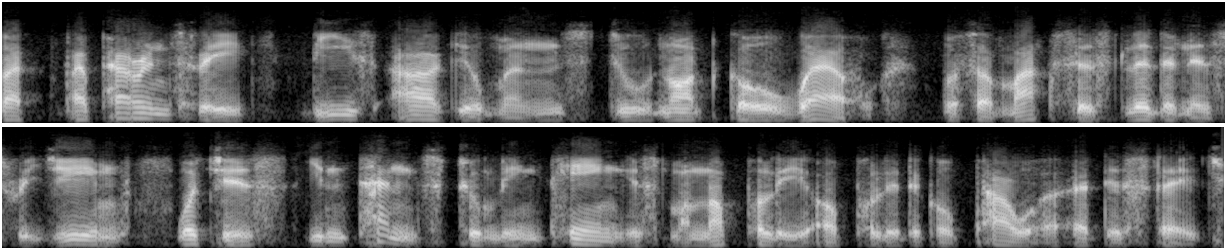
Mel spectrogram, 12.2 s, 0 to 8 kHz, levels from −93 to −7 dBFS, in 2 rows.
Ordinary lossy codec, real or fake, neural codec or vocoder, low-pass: MP3, 64 kbps; fake; vocoder, 44.1 kHz, 80 mel bands, Vocos; 7.2 kHz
